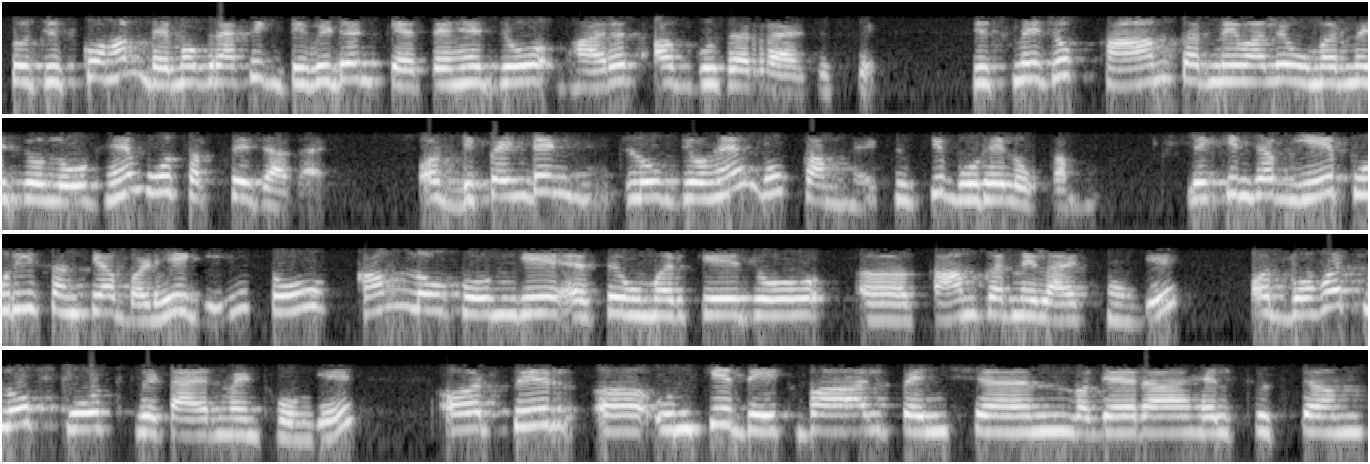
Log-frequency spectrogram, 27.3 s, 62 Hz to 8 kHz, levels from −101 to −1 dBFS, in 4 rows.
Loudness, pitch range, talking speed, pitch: -15 LUFS, 235-285 Hz, 165 wpm, 250 Hz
